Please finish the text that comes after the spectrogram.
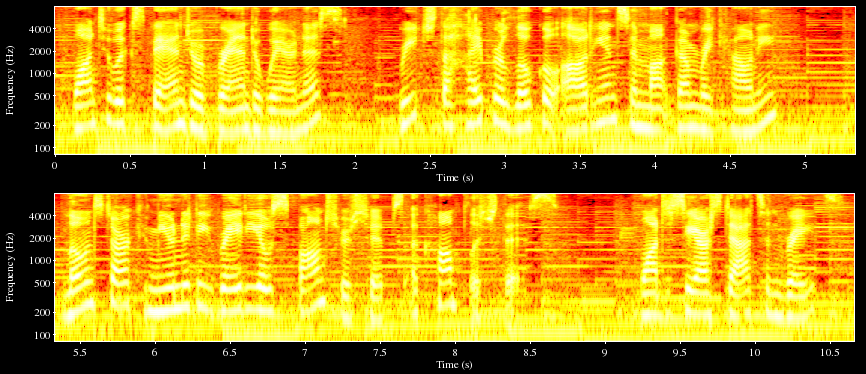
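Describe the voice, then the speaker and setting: A woman reading a scripted sponsorship promo as a station announcer. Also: mid-range voice. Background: guitar music.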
